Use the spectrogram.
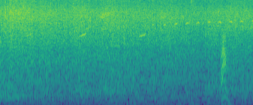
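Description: Water sprays steadily from a hose onto thirsty marigolds in a flowerbed in a continuous, even hiss that lasts throughout, with a brief faint squeak near the end and no talking.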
